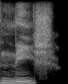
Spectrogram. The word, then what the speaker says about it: niche: So the first one is niche, which is how you'll hear me say it most of the time.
